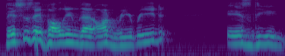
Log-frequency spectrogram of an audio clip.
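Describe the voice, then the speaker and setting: A man's voice: a little high, a little slow. A man co-hosting a podcast in casual chat, eagerly steering the discussion along. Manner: enthusiastic, steers the talk. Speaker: podcast co-host.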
